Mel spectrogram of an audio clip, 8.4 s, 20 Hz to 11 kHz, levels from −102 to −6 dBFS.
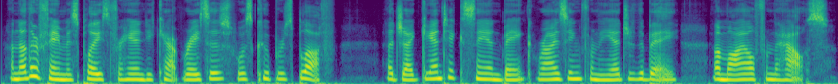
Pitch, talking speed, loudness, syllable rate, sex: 220 Hz, 180 wpm, -17 LUFS, 5.2 syllables/s, female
